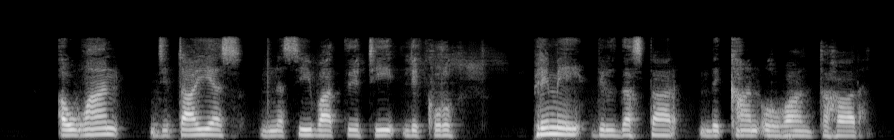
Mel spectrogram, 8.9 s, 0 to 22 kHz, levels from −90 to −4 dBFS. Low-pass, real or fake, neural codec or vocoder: 7.2 kHz; fake; codec, 16 kHz, 0.5 kbps, X-Codec, WavLM features, trained on Multilingual LibriSpeech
